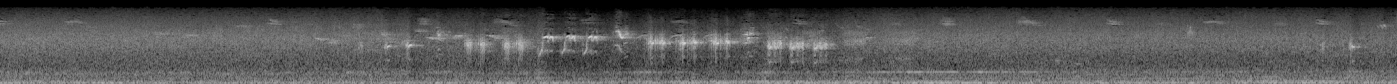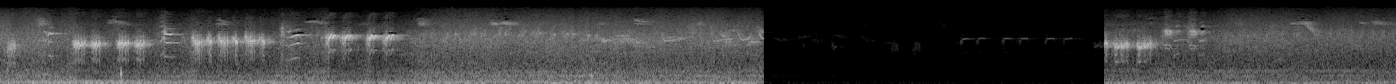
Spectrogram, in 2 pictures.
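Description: From 21.60 to 25.02 s, one stereo channel has likely been inverted, so the content common to both channels cancels when they are summed to mono. The sounds nearly disappear, falling by about 39 dB, before returning at full level.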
